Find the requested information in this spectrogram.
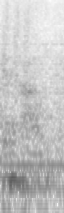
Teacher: Get at the end of that first word with a glottal stop. Get out.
